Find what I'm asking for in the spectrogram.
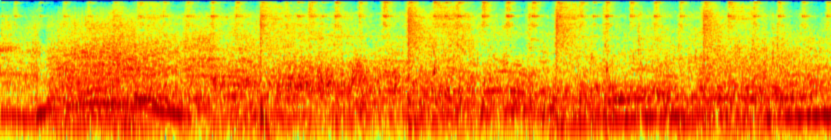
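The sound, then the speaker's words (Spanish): A motorcycle and a Volvo car drive away: wavering engine tones rise and fall over a loud, steady roar of road noise. “La moto y el Volvo se van.”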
